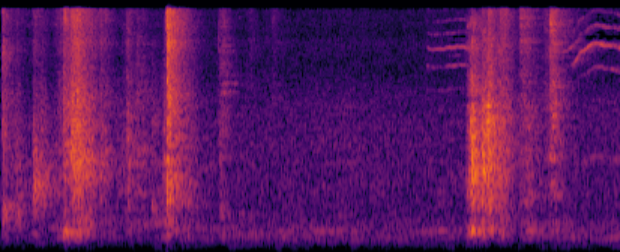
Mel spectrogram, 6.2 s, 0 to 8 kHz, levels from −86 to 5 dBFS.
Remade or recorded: recorded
